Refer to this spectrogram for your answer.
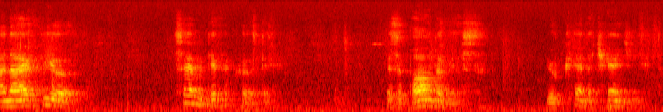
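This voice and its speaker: Amid noticeable background noise and audible room echo, a man with a fairly high pitch speaks very slowly, with very wide pitch swings and long, frequent pauses. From China. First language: Chinese. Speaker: honored guest speaker, shipping businessman. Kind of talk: award ceremony speech and Q&A. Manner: halting.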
